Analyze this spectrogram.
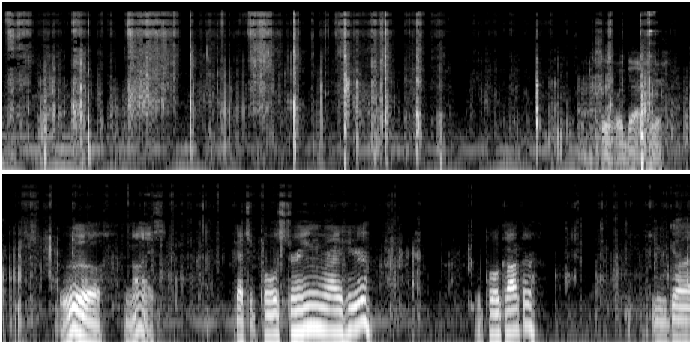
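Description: Cardboard rustles and scrapes as a small box is handled and opened.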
